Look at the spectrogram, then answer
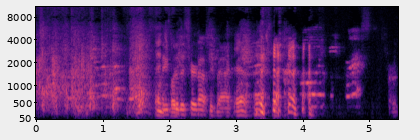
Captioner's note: applause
